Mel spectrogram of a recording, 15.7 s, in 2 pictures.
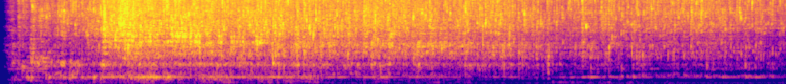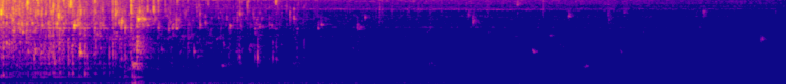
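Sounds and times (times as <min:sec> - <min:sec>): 
toilet flush: 0:00.0 - 0:11.0.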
